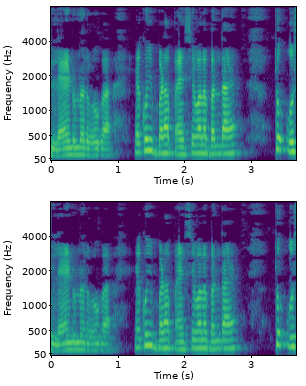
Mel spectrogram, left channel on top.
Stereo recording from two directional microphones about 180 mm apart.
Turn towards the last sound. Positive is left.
turn(degrees=35)  # may be behind; listen again after turning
